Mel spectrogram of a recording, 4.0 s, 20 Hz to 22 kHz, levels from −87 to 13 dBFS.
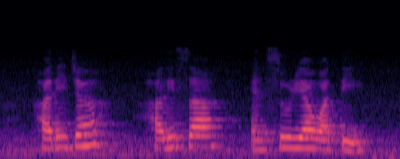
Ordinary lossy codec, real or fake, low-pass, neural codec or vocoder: none; real; 7.2 kHz; none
